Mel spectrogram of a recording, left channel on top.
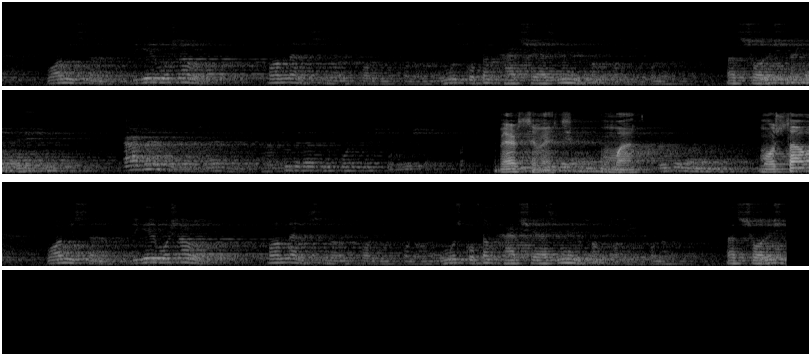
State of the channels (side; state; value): right; drops out; at 7.9 s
